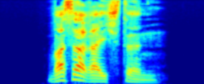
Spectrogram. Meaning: 1. superlative degree of wasserreich 2. inflection of wasserreich: strong genitive masculine/neuter singular superlative degree
- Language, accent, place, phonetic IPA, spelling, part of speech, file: German, Germany, Berlin, [ˈvasɐʁaɪ̯çstn̩], wasserreichsten, adjective, De-wasserreichsten.ogg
